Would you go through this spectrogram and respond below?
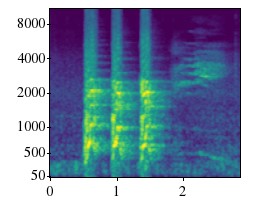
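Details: Labrador Retriever Rimi, a pet, barking while fighting for food; three quick barks in a row about 0.4 seconds apart, followed by a faint high hiss and low background noise.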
